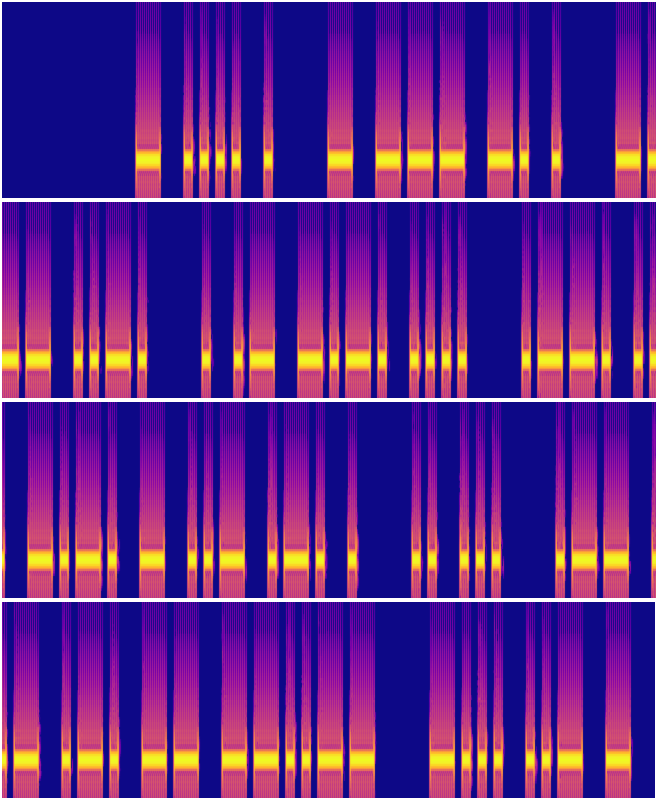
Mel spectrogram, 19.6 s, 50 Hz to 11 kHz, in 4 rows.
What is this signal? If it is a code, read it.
Morse code, heard as a keyed tone, about 20 wpm, 700 Hz. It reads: THE TONE OF EACH PICTURE IS WARM, BUT
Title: Sentences from Top 1600 Words 20wpm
